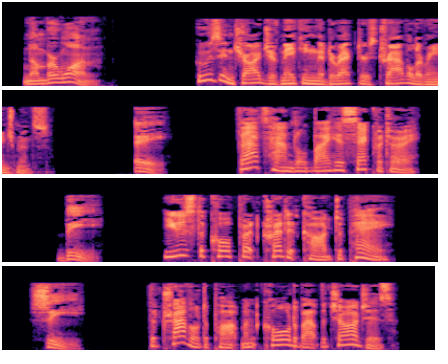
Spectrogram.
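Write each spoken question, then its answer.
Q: Who's in charge of making the director's travel arrangements?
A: A: That's handled by his secretary.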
